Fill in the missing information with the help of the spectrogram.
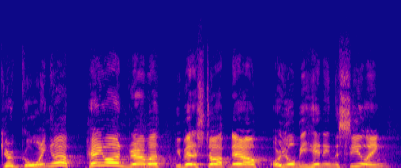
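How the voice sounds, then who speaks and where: A man's voice: very high voice, moderate pace, pushed and bright, pitched above the performer's own voice. A man voicing an eager, cheeky young boy in a children's storybook, chirpy and exclamatory. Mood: alarmed.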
